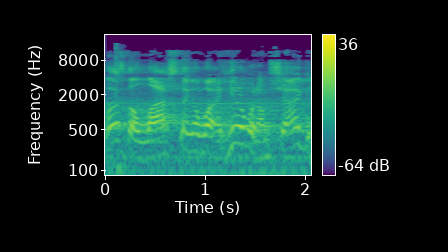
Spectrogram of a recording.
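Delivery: normal talking voice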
